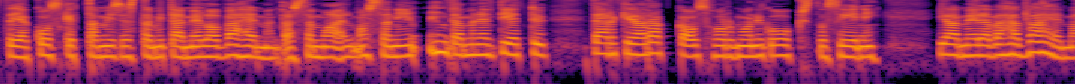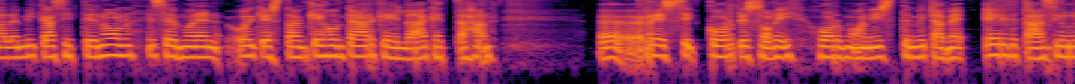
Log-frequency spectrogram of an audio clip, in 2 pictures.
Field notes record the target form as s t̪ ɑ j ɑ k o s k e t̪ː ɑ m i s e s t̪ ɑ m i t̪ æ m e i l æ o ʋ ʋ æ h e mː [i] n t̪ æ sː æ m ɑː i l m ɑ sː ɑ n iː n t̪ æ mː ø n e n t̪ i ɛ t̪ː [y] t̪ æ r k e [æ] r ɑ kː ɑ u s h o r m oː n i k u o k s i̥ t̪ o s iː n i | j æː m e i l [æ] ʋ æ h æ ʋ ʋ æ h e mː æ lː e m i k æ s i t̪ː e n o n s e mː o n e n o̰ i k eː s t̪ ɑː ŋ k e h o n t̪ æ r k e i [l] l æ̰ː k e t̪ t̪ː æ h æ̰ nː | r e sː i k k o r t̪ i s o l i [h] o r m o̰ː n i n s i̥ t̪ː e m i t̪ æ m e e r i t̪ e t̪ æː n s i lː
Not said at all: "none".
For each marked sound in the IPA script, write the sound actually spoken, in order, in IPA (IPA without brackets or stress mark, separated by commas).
æ, y, æ, æ, l, h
